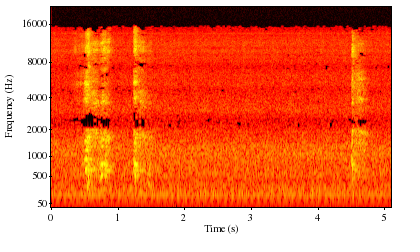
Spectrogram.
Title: Girl smoking and coughing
